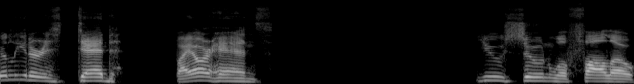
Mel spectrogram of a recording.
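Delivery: big lungful of a roaring bellow. A player's character stands outside a cave and calls into it, bellowing into a cave. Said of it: "sort of bellow into the cave".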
